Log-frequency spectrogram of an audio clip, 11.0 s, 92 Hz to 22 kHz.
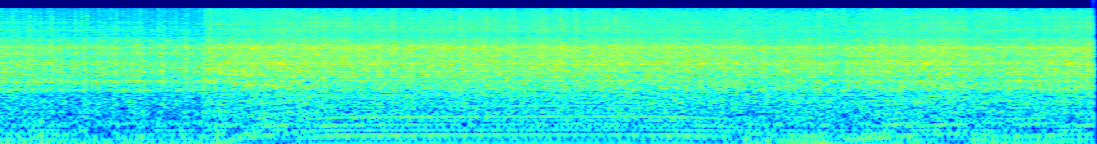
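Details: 1985 Club Car DS gas golf cart, previously crank-no-start or starting then dying, after carburetor cleaning and air box reinstalled; catches after a moment and settles into a steady, even low putter with no misses or stumbles; runs normally.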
